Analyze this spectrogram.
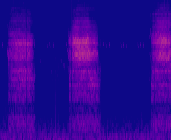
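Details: A wild baby barn owl feeds on a rodent while giving three harsh, noisy hisses, each about half a second long, separated by quiet pauses holding faint high double pips.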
